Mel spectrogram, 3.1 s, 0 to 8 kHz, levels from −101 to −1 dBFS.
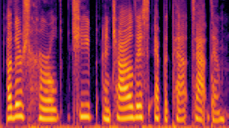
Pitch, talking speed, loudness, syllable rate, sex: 240 Hz, 155 wpm, -18 LUFS, 5.1 syllables/s, female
